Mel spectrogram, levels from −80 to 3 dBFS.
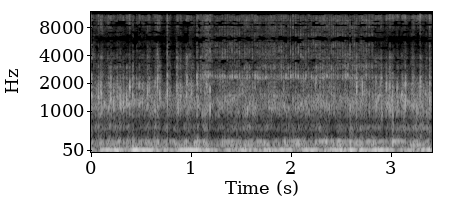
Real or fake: fake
